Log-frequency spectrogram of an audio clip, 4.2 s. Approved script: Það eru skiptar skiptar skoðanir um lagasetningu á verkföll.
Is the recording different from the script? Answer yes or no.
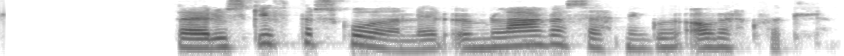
yes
